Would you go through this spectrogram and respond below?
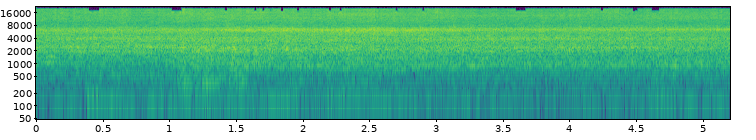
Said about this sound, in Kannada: ಚೆಂದಾಗಿ ಫ್ರೈ ಮಾಡ್ಕೋಬೇಕು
